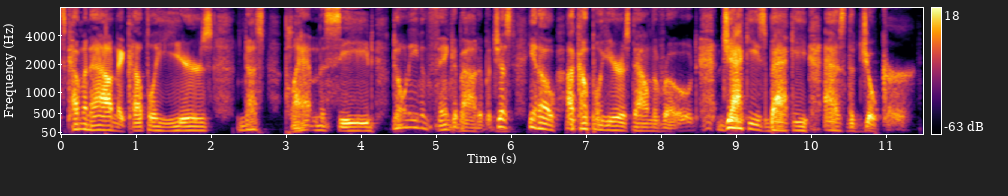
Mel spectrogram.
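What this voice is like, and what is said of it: Jack Nicholson impression. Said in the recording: “I just like doing my Jack Nicholson impression.”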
